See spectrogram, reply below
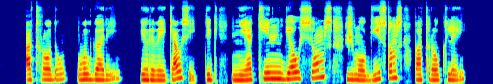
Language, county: Lithuanian, Panevėžys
